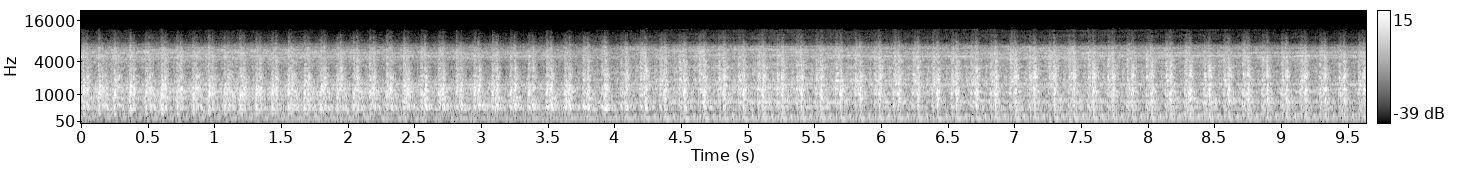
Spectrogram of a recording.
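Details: 1994 Chevrolet LT1 V8 at rough idle: heavy, regular deep knocking about 100 per minute from a bent connecting rod.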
